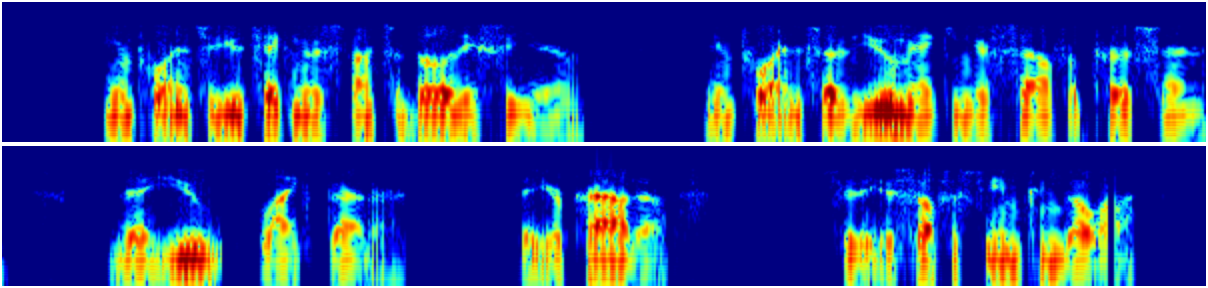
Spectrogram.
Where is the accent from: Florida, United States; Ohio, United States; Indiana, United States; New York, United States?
New York, United States; Borough Park; I grew up in Borough Park, and I grew up in a community of Holocaust survivors.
